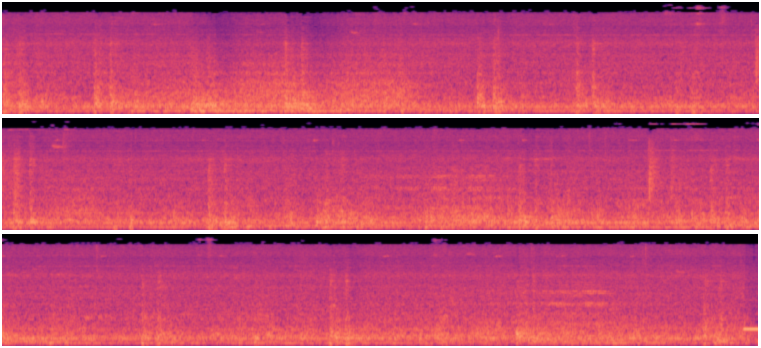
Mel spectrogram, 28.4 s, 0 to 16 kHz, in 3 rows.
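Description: Gakunan Railway 7000-series electric railcar running along the line, heard from inside its cab: a steady rumble of wheels on rail with a low motor hum and scattered clicks over rail joints. A faint high wheel squeal comes in twice, about halfway through and near the end.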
